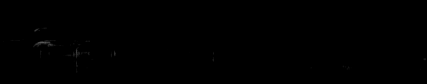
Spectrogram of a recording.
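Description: Near silence, with a few faint high chirp-like sounds and small ticks in the first second.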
